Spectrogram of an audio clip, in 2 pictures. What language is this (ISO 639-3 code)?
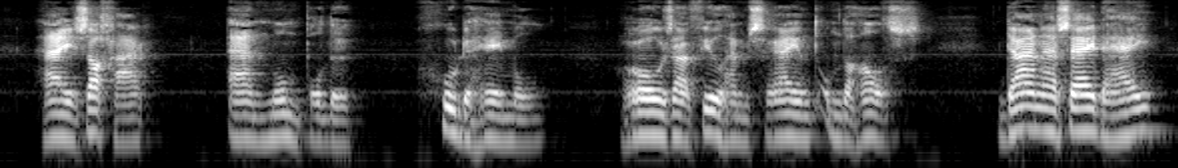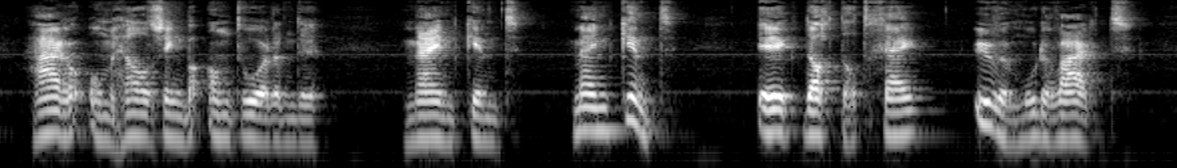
nld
